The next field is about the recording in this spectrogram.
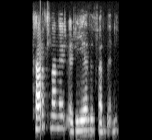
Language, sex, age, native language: Icelandic, female, 30-39, Icelandic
